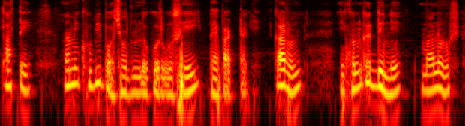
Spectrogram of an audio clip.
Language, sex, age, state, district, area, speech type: Bengali, male, 18-30, West Bengal, Hooghly, urban, spontaneous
